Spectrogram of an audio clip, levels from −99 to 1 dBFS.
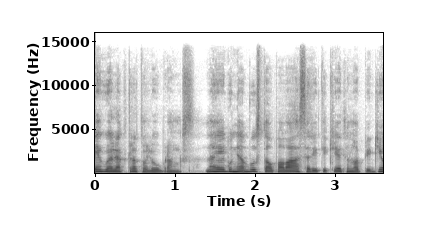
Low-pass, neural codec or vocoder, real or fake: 14.4 kHz; codec, 32 kHz, 1.9 kbps, SNAC; fake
